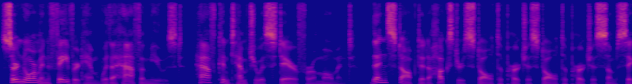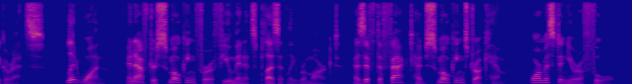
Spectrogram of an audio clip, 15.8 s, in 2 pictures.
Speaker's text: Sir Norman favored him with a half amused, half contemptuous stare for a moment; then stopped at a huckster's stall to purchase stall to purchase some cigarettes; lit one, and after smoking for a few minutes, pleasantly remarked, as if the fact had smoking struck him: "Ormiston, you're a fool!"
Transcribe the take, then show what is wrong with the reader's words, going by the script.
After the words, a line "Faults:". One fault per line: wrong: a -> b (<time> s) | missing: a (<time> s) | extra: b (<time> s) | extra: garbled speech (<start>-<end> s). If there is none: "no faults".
Sir Norman favored him with a half amused, half contemptuous stare for a moment; then stopped at a huckster's stall to purchase stall to purchase some cigarettes; lit one, and after smoking for a few minutes, pleasantly remarked, as if the fact had smoking struck him: "Ormiston, you're a fool!"
Faults:
no faults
